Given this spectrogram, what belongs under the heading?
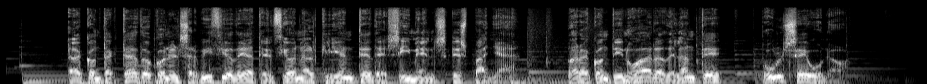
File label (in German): telefonansagen; siemens; 1a-telefonansagen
